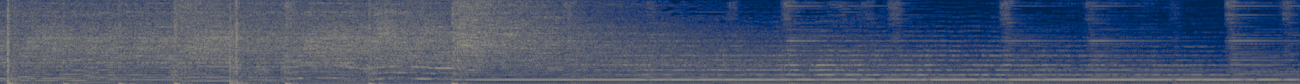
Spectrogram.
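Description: Rock band music with a drum kit playing a run of evenly spaced hits that stops about two seconds in, leaving a long held note over sustained bass.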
